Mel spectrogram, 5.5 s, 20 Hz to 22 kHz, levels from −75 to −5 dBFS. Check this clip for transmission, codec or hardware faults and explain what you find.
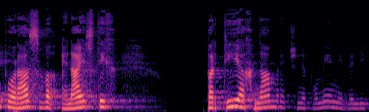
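One fault stands out in this speech clip: a rebuffering stall. From 2.49 s to 3.05 s the speech halts into silence, adding about 0.56 s to the running time. The player has exhausted its downloaded audio and waits for more data before continuing. What separates this from a dropout or packet loss is that nothing goes missing. The speech picks up at exactly the point where it stopped, with no skipped syllables and no clipped onset, just inserted dead air.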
